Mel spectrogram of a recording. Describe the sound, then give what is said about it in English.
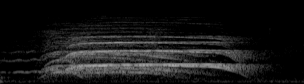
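Students cheer for the Bible at Life Church with one long, sustained vocal shout. It swells, holds steady for about two seconds and then drops away in pitch. The shout is fairly faint. “So we cheer for the Bible at Life Church, if you've never seen that. And the students cheer really long.”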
